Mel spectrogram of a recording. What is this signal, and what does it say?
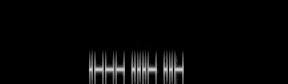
Morse code, heard as a keyed tone, about 46 wpm, 700 Hz. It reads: JVU
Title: Three Challenging Letter-Number Combinations 45wpm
